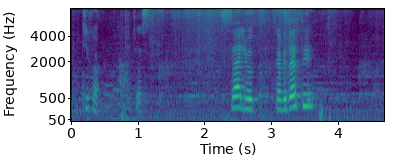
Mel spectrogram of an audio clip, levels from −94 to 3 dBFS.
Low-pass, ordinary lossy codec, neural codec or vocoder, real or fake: none; none; none; real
